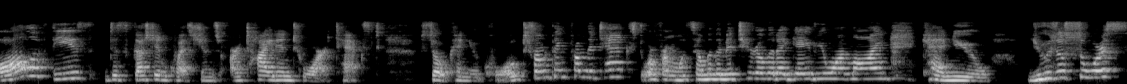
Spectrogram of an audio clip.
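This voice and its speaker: Speaking at a fairly slow pace with an American accent, a woman lets her pitch swing very widely. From New York. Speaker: college instructor. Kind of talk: online class lecture. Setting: video conference.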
